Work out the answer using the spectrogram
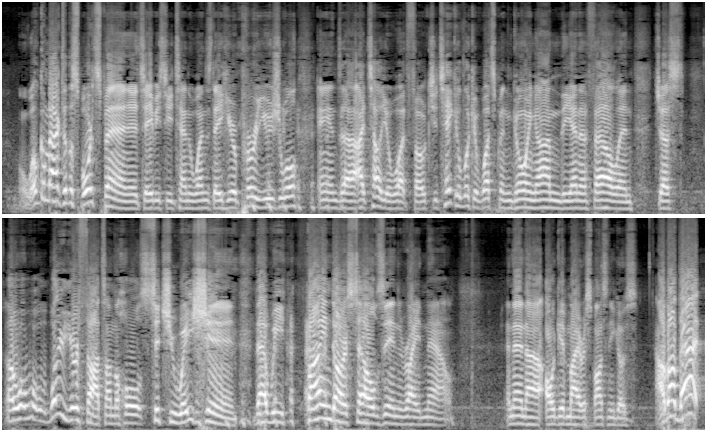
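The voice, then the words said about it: Impression of co-host's broadcaster voice. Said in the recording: “good impression that I thought was pretty spot on ... your impression of me ... That was pretty darn good. That was pretty spot on.”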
